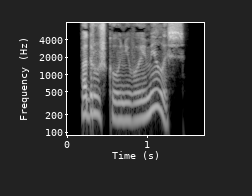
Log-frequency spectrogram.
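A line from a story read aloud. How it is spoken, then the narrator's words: Plain question. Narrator (Russian): спросил Колосов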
